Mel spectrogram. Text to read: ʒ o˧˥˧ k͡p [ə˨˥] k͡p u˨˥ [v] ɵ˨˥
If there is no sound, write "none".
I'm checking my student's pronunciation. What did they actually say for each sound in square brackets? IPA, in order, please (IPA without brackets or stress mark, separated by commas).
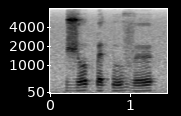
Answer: ə˨˥, v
